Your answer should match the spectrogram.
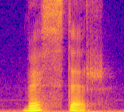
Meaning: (noun) west; one of the four major compass points; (adverb) west; westward
- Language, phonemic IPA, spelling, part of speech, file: Swedish, /ˈvɛsːtɛr/, väster, noun / adverb, Sv-väster.ogg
